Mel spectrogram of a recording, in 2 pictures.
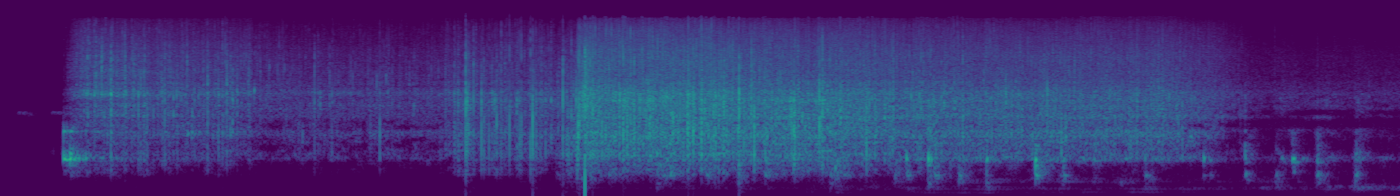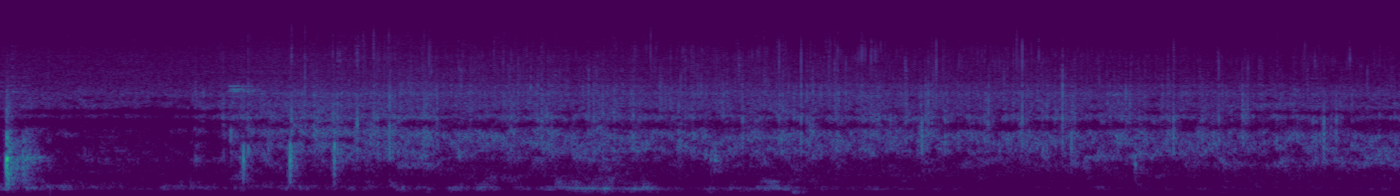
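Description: Sliced shallots dropped into hot oil in a nonstick pan and sizzling loudly, with the sizzle getting louder again about five seconds in. After about twelve seconds it settles to a softer steady sizzle, with a wooden spatula clicking and scraping against the pan as the shallots are stirred.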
